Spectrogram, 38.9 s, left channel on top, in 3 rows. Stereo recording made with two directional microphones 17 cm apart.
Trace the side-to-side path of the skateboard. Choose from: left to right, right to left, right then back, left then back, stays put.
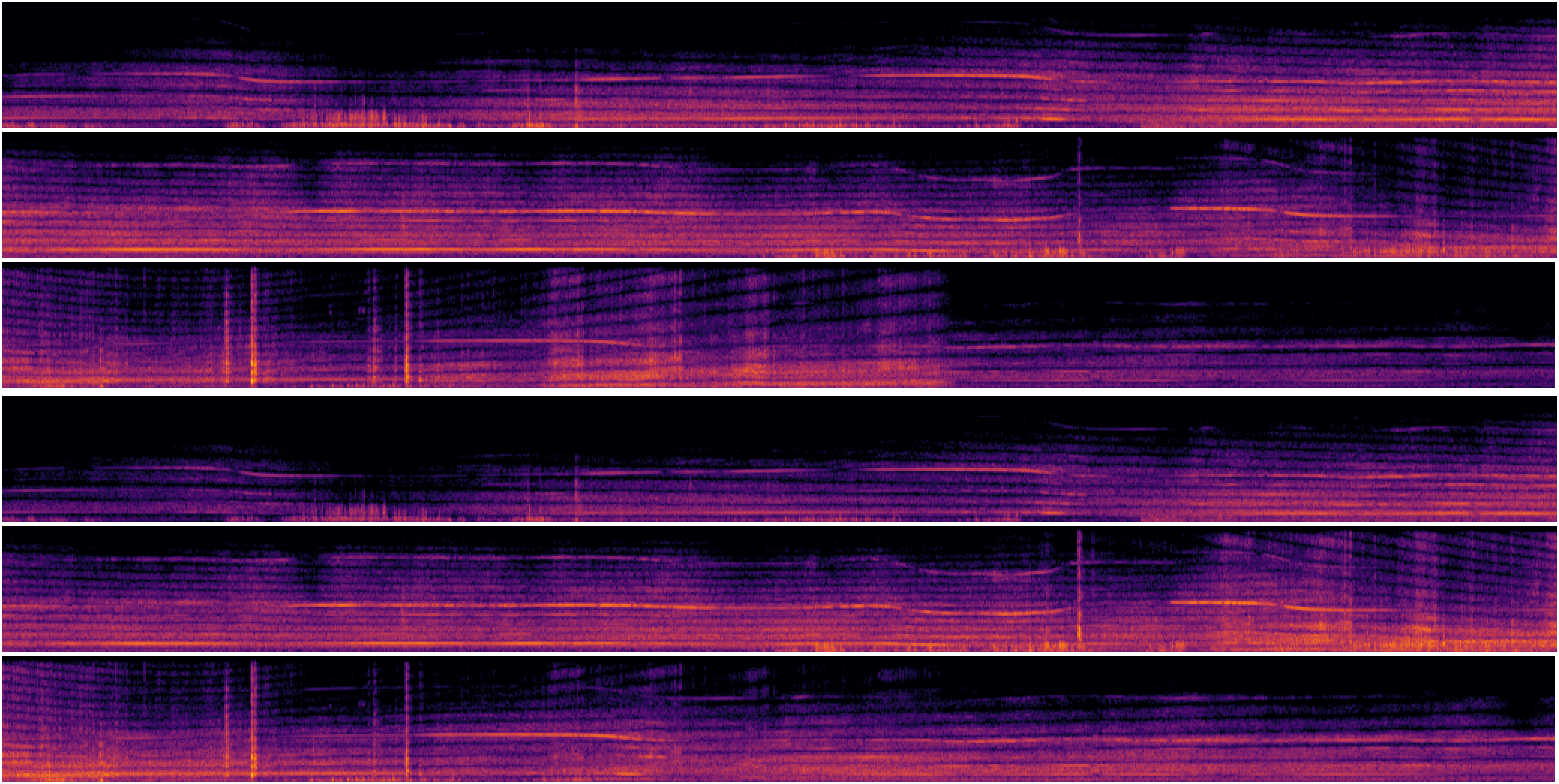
right to left.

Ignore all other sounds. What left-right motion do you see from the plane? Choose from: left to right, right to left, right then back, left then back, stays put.
left to right.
